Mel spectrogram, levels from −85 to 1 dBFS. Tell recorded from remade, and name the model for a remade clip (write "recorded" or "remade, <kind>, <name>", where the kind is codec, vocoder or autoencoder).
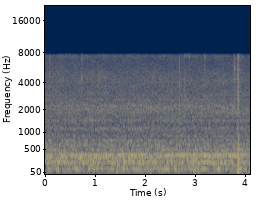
remade, codec, DAC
